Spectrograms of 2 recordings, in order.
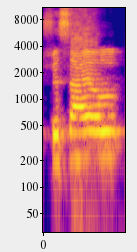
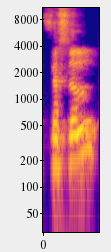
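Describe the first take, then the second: First: The last syllable has a full 'eye' vowel. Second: The last syllable is reduced, without 'eye'.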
